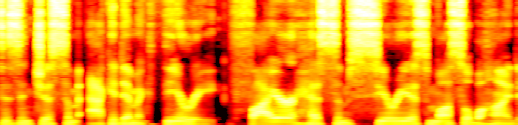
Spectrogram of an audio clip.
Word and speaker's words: FHIR: That's FHIR, and it's pronounced fire. Now, people have tried to create standards like this before, but they were usually way too complicated or rigid. What makes fire so different is that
